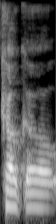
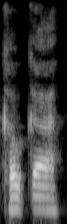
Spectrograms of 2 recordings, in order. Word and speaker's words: Coco: It's just Coco with uh No A. It's not Cocoa.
